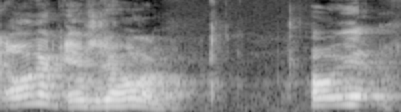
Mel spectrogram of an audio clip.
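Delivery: mock know-it-all. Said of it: "They act like they know stuff".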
